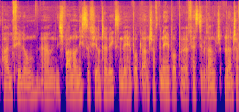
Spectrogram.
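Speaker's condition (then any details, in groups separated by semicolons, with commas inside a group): No condition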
